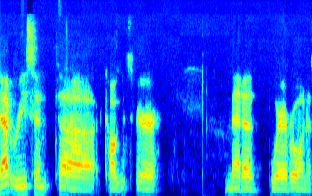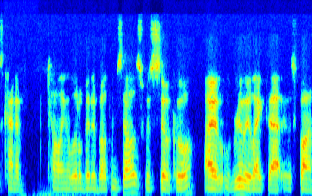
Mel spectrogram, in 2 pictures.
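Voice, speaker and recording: At a moderate pace and medium pitch, a man with a slight Canadian accent speaks in fairly even intonation. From Canada. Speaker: crypto community member. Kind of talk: casual chat.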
